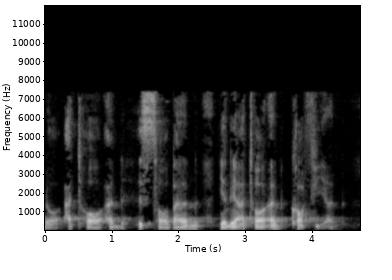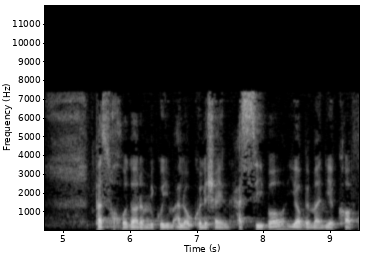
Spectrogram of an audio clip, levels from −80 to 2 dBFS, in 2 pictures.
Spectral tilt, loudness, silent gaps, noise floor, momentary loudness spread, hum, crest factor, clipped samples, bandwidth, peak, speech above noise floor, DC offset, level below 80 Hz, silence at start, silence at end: -4.5 dB/octave; -22 LUFS; none; -49 dBFS; 12 LU; none; 22 dB; under 0.1%; 7.8 kHz; 0 dBFS; 27 dB; under 0.1%; -64 dBFS; 0 s; 0 s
